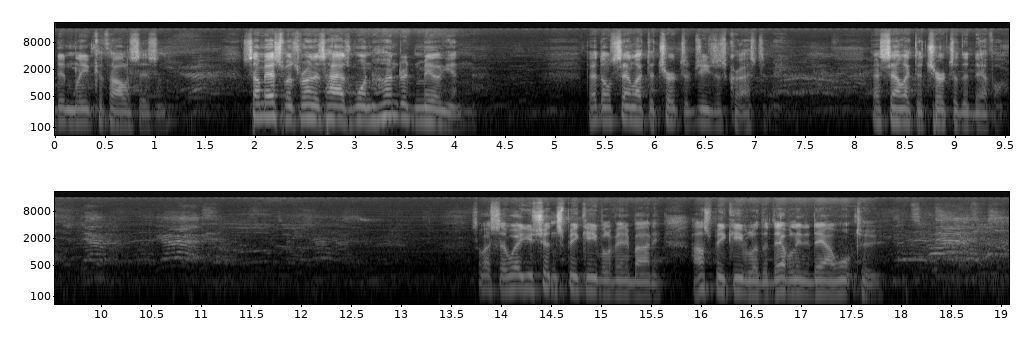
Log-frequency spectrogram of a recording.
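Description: A middle-aged man preaches with passion through a microphone, in a large echoing hall.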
